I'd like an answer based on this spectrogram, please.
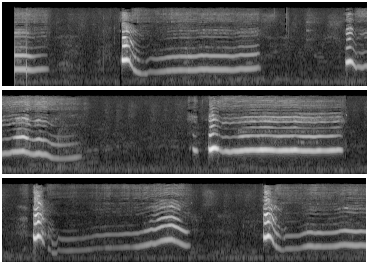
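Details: Maltese dog "singing" at sunset howls in a series of drawn-out, wavering tones, each starting with a sharp yelp.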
